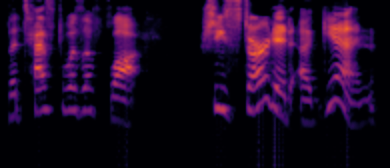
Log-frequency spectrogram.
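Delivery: rhyming picture-book read-aloud; storybook narrator; story narration. A narrator's reading. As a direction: read to young children, landing each phrase.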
